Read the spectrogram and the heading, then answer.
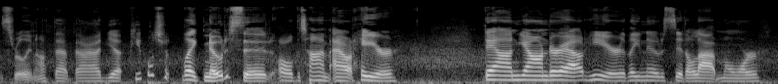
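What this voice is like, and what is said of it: Exaggerated South Carolina accent. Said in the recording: “I moved from the hot, hot heathen hell of South Carolina. Let me tell you, I'm kicking up the accent.”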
